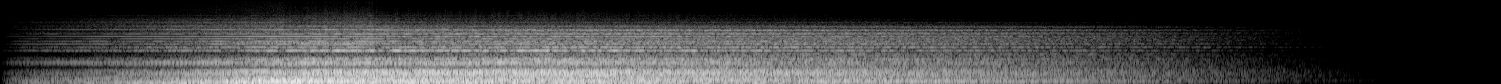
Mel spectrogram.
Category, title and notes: Sound effects > Electronic / Design
A simple, reverse magic SFX designed in Reaper with various plugins.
